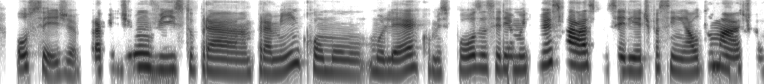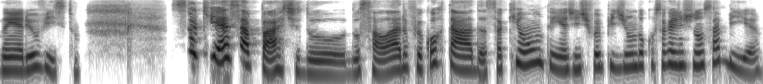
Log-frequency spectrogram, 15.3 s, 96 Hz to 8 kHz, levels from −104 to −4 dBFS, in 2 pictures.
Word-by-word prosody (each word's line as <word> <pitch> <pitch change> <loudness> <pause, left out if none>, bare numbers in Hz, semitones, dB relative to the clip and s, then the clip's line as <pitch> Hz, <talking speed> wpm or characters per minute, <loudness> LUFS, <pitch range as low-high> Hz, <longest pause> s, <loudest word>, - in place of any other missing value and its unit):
ou 220 - 0
seja, 155 - -5
para 195 - +2
pedir 215 +1 -9
um 240 0 +3
visto 210 0 -5
pra 180 -5 -1
pra 180 -3 -1
mim 215 +12 -3
como 180 - -6
mulher, 180 +4 0
como 190 -4 -13
esposa, 210 +5 -3
seria 215 -1 -4
muito 210 +1 -5
mais 290 +3 +2
fácil, 260 -4 +7
seria, 195 -2 -1
tipo 200 +4 -7
assim, 205 -5 -6
automático, 200 +1 +2
eu - - -20
ganharia 200 +1 +2
o - - -7
visto. 190 -5 -10 0.9
Só - - +2
que 475 -4 +2
essa 375 -1 +9
parte 205 -6 +2
do 160 -3 -5
do 175 +2 -8
salário 200 +5 0
foi 220 0 -4
cortada. 205 - +2
Só 210 +6 -5
que 225 +7 -4
ontem 270 -5 -2
a 195 - -2
gente 210 +1 -4
foi 230 - -2
pedir 230 -1 -6
um 240 - -4
docu 250 +2 -6
só 260 - -5
que - - 0
a - - +1
gente 260 +1 -4
não 250 +1 -1
sabia, 245 - -6
210 Hz, 195 wpm, -23 LUFS, 185-245 Hz, 0.9 s, essa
